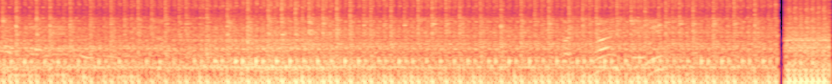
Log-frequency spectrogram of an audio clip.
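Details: Wacker plate compactor, small single-cylinder engine, after repair (new switch, oil topped up, spark restored) following a no-start, no-turn-over fault; thumps along steadily and evenly with no misfires or surging; running properly.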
